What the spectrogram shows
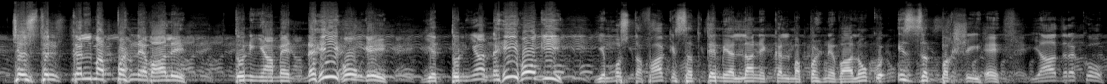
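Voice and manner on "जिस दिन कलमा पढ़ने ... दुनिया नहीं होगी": louder, higher preaching peak; fervent climax. Real, not acted. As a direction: drive the point home at full force. Climax of sermon, crowd roused.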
